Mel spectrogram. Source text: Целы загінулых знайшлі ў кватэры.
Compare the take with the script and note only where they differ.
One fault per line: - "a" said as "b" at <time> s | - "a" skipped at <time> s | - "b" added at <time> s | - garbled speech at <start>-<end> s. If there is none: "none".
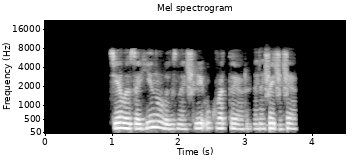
- garbled speech at 3.1-3.8 s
